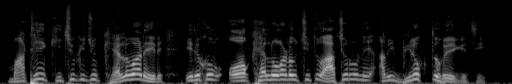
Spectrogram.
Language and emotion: Bengali, disgusted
